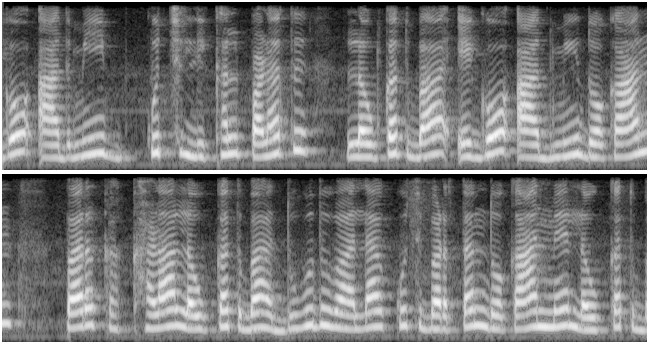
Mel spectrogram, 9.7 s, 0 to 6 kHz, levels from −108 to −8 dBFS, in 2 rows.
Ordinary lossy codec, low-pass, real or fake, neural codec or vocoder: none; 5.4 kHz; real; none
